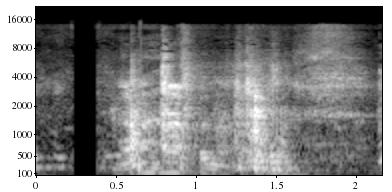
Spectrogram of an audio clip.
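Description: Indistinct talking with a little clatter, after the sound cuts out completely for a moment near the start.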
